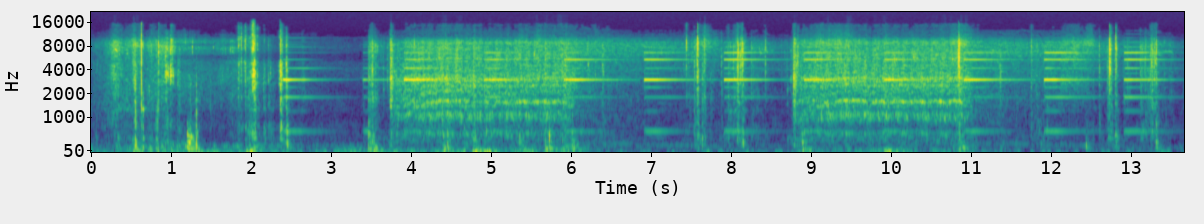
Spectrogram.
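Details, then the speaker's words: 2.0 Jetta that stalled and sat about two months with a dead battery, cranked on a jump box; two steady cranking spells that never catch; starter sounds good and fuel pressure is present, so fuel is ruled out. "The first I was trying to start it, turned over. Starter sounds good."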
